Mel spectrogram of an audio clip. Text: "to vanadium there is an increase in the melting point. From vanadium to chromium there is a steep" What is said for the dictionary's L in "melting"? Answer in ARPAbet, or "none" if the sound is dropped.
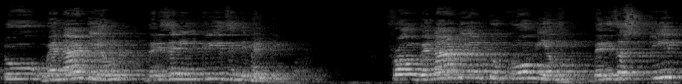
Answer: N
